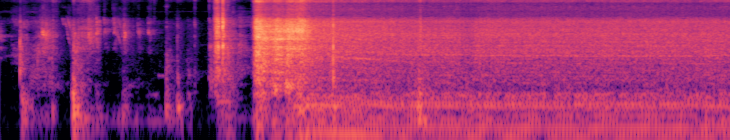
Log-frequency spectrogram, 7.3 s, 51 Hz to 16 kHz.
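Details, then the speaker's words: 2012 Suzuki Swift after throttle body cleaning and air duct refit: engine catches at once and settles into a steady, quiet, even idle with no misses; starts and idles normally. "โอเคครับก็สตาร์ทติดปกตินะครับเครื่องก็นิ่งปกติเงียบปกตินะครับ"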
